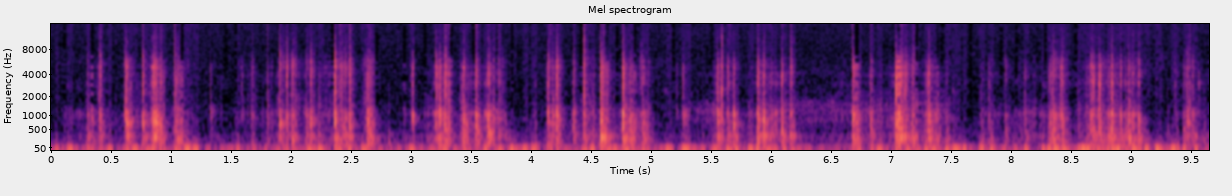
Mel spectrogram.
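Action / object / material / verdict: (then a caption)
tap / plastic hairbrush bristles / plastic / none. Long nails rapidly tap and strum the plastic bristles of a black plastic hairbrush lying on a table. The result is a dense, continuous patter of short, dry clicks with a soft low-mid body and bright ticking edges, much like fast typing on a keyboard.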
